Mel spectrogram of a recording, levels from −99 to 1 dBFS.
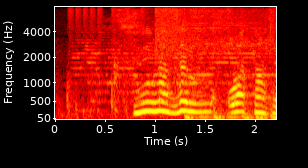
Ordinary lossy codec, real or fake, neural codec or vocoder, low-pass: none; real; none; none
